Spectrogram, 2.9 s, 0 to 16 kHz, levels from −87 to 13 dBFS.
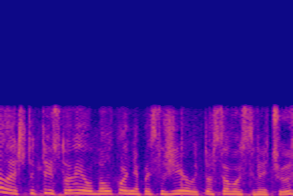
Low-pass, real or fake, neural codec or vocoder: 7.2 kHz; fake; codec, 16 kHz, 2 kbps, X-Codec, HuBERT features, trained on general audio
